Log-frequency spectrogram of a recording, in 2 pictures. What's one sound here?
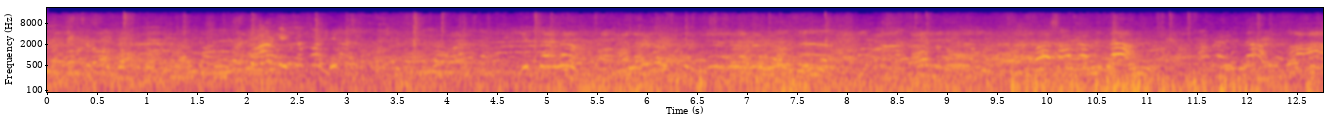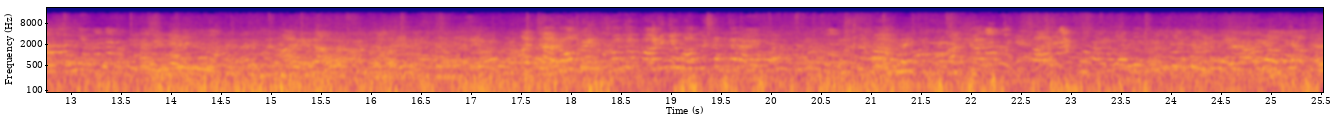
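A crowd of men and children chatters loudly all around.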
